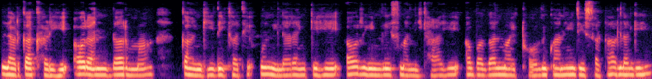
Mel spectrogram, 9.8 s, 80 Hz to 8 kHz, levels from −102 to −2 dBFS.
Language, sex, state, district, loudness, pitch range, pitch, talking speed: Chhattisgarhi, female, Chhattisgarh, Raigarh, -17 LUFS, 185-195 Hz, 190 Hz, 185 wpm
